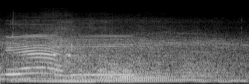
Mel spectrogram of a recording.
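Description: A man's voice stretching out a word, over traffic: a road vehicle's engine passing on the street, its note falling slowly.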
